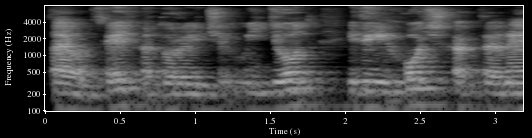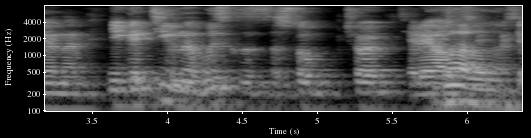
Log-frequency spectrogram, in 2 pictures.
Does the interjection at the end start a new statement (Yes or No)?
Yes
